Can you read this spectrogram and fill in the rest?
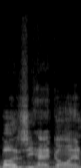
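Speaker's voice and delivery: normal talking voice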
